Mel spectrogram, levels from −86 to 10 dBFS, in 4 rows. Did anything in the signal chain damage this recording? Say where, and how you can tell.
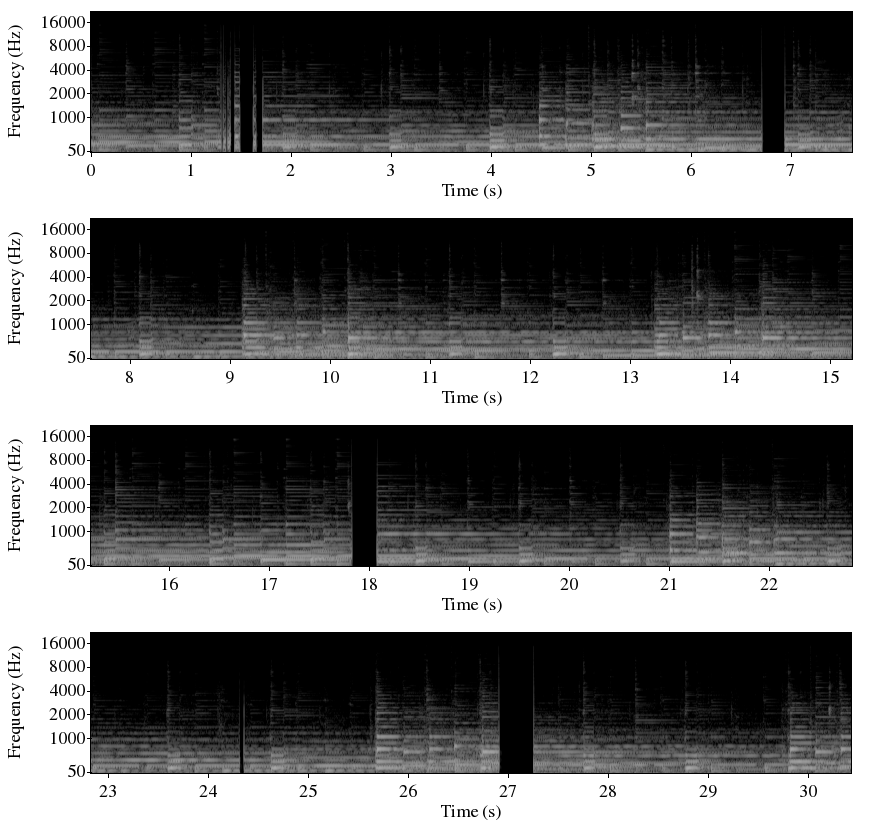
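Yes, there are five hard holes: 1.30 to 1.71 s (broken up, longest gap 0.14 s), then 6.70, 17.82, 24.31 and 26.90 s, lasting 0.05 to 0.35 s. It's likely a Bluetooth dropout: late packets got dropped, output went silent, and the sound resumed further along, as if it had kept playing.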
